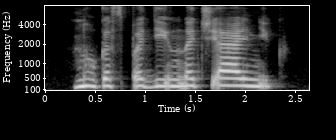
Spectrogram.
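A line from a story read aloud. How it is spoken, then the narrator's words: Moaning. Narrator (Russian): застонал Лю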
